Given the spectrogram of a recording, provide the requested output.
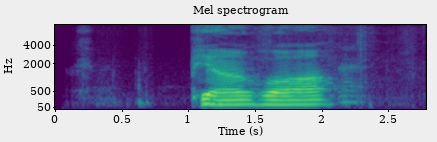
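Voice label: "apple", Mandarin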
